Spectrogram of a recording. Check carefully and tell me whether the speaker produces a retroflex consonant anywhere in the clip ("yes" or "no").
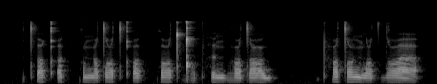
no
